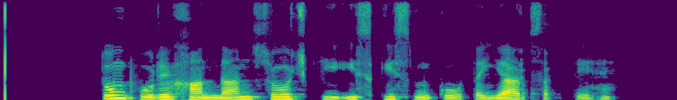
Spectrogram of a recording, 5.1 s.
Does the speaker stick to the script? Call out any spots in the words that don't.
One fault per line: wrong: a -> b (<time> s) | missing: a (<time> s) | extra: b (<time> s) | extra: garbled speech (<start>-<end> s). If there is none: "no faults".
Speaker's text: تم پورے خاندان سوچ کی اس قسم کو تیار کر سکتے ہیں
missing: کر (3.9 s)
